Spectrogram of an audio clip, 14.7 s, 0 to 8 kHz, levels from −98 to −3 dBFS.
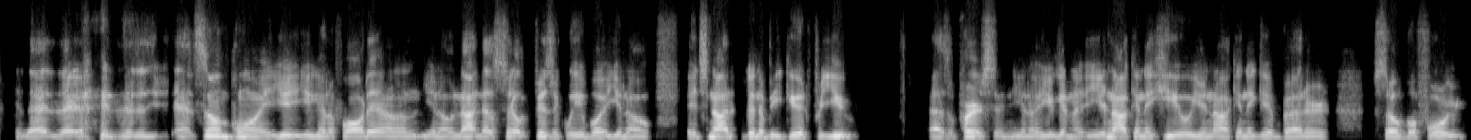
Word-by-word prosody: That 105 -1 -2
that 110 +1 0
that 125 +3 -2
is 125 -1 -3 0.2
at 115 -3 -4
some 135 -4 +5
point, 110 -3 +1
you 115 +1 +3
you're 110 +1 -1
gonna 110 -1 -3
fall 110 -1 +3
down, 105 -1 -1
you 105 -1 -5
know, 95 +1 -4
not 115 +3 +3
necessarily 110 0 -1
physically, 105 -3 -1
but, 100 0 -1
you 105 0 -3
know, 95 -2 -3 0.4
it's 105 -2 -5
not 110 -1 +6
gonna 110 -3 +2
be 100 -2 -2
good 110 0 +3
for 90 - -5
you 115 +6 +3 0.7
as - - 0
a - - -14
person, 80 -3 +2
you 95 0 -5
know? 95 +1 -4
You're 100 +1 -2
gonna 100 -1 -3
you're 105 +2 -3
not 105 -2 +5
gonna 95 -1 -1
heal. 105 +3 0
You're 100 0 -1
not 100 -1 0
gonna 95 -3 -3
get 100 -3 -5
better. 95 -1 -2 0.4
So, 100 -1 +1
before 110 +2 -1
y 105 - -4
105 Hz, 190 wpm, -23 LUFS, 100-110 Hz, 0.7 s, not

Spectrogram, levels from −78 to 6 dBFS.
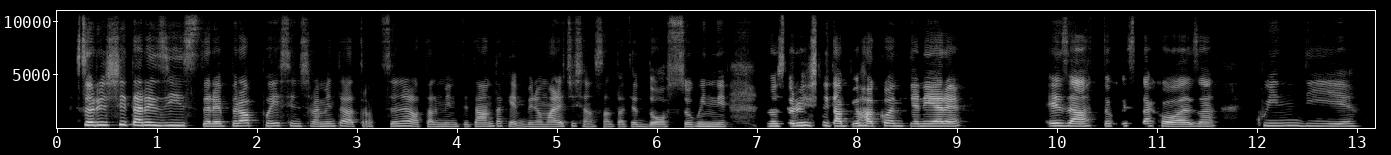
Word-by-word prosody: Sono 290 -3 +5
riuscita 290 0 +4
a - - +8
resistere, 255 -6 +1
però 245 +3 +1
poi 240 0 -1
sinceramente 215 -3 -7
l'attrazione 205 +2 -6
era 220 -4 -1
talmente, 180 +1 -10
tanta 190 +3 -4
che 180 -8 -5
bene 170 +1 -8
o - - -8
male 175 +4 -2
ci 225 - -12
siamo 165 -6 -10
saltati 165 0 -11
addosso, 175 +1 -5
quindi 190 -1 -4 0.4
non 215 0 +1
son 225 +2 +3
riuscita 255 -3 +3
più 225 +1 +1
a 215 0 +5
contenere 215 -2 +2 0.8
esatto, 225 -2 +4
questa 225 -1 -5
cosa, 195 -1 0 0.3
quindi 230 -4 -7
215 Hz, 135 wpm, -21 LUFS, 195-240 Hz, 0.8 s, a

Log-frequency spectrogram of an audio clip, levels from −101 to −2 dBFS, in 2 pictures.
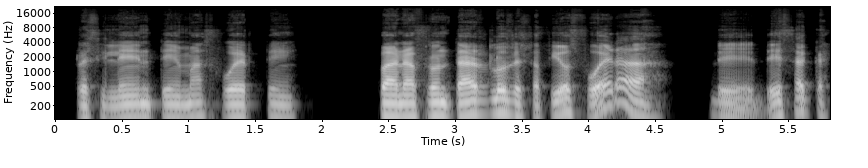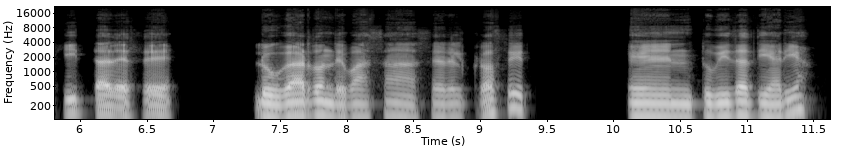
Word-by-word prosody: resiliente, 105 +2 -2
más 110 +2 -4
fuerte, 105 -1 -3 0.6
para 110 -1 +7
afrontar 115 +2 +3
los 135 -1 +4
desafíos 110 -3 -1
fuera - - +1 0.3
de - - -5
de - - -4
esa - - -2
cajita, 130 - -2
de 65 - +2
ese 65 -2 -3 0.6
lugar 115 +2 +4
donde 115 -4 +2
vas 110 +1 -6
a 110 -2 -4
hacer 105 +2 -7
el 110 -1 -8
CrossFit 170 +3 -3 0.7
en 110 -1 +2
tu 110 - -2
vida 115 +2 +3
diaria? 115 +7 -1
110 Hz, 130 wpm, -27 LUFS, 105-115 Hz, 0.7 s, para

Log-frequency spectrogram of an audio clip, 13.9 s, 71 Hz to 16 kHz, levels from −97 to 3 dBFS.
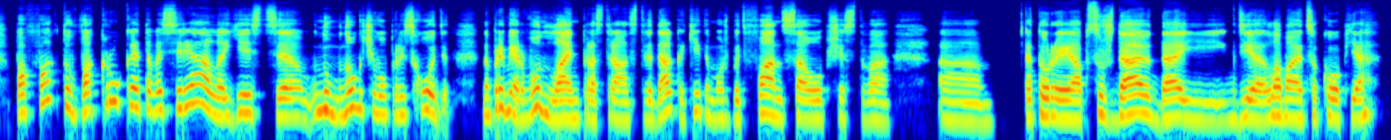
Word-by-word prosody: по 205 0 +3
факту 295 +3 -2
вокруг 275 +8 -1
этого 235 -3 +1
сериала 245 -1 +1
есть, 205 +3 -4
э, 175 0 +2
ну, 220 +7 -1
много 225 +7 -1
чего 210 -4 -3
происходит. 195 +3 -2 0.3
Например, 220 -1 +1
в 180 - -6
онлайн-пространстве, 165 - 0
да, 205 +8 +2
какие-то, 190 +1 -9
может 165 0 -9
быть, 165 -1 -5
фан-сообщества, 165 -5 -1 0.5
ам, 150 -3 -7 0.3
которые 170 -1 +3
обсуждают, 190 +3 +3
да, 170 +2 +5
и 155 -3 -4
где 160 +1 0
ломаются 175 0 +1
копья. 175 +1 -2
180 Hz, 115 wpm, -24 LUFS, 165-210 Hz, 0.5 s, да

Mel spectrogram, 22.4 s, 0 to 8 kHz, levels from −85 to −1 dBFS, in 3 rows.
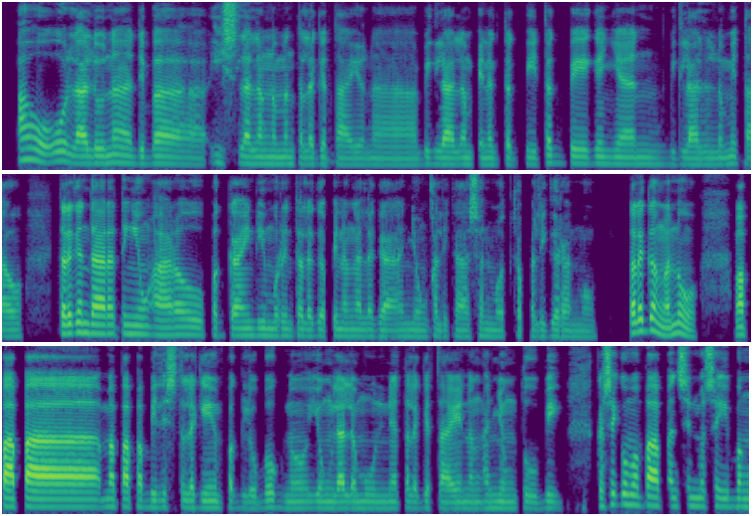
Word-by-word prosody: Ah, 190 +2 0
oo. 165 -3 -3
Lalo 130 0 +2
na 135 -1 -1
'di 125 - -2
ba, 130 +1 0 0.4
isla 130 -1 +3
lang 120 0 -2
naman 120 0 -5
talaga 120 -1 -4
tayo 110 -1 -6
na 105 0 -9
bigla 115 +1 -2
lang 115 0 -5
pinagtagpi-tagpi 120 +3 -4
ganiyan, 120 -2 -4
bigla 110 0 -5
lang 110 0 -11
lumitaw. 115 -1 -5 0.4
Talagang 170 +2 +4
darating 160 -1 +4
'yong 150 -1 -5
araw 135 0 0
'pagka 125 0 0
hindi 125 0 -4
mo 125 0 -7
rin 120 - -5
talaga 120 0 -4
pinangalagaan 115 -1 -5
'yong 110 -1 -9
kalikasan 110 +1 -3
mo 110 0 -10
at - - -19
kapaligiran 110 -2 -7
mo 100 -1 -13 0.3
talagang 205 -3 +4
ano 135 -6 -1 0.4
mapapa 140 0 +7 0.6
mapapabilis 135 -2 +1
talaga 125 -1 0
'yong 120 -1 +1
paglubog 115 +3 -7
'no, 115 0 -6
'yong 115 0 -5
lalamunin 115 0 -1
na 115 - 0
talaga 115 0 -4
tayo 110 -1 -1
ng 110 0 -7
anyong 115 -1 -5
tubig. 110 0 -4 0.3
Kasi 145 +6 +7
kung 185 0 -1
mapapansin 155 -3 +3
mo 145 - -6
sa 145 +2 +4
ibang 140 -1 -3
120 Hz, 150 wpm, -22 LUFS, 115-135 Hz, 0.6 s, mapapa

